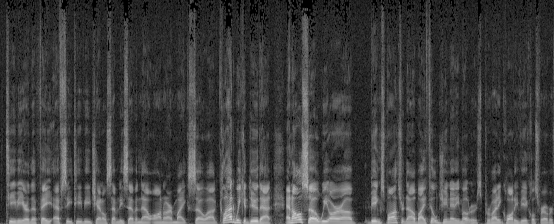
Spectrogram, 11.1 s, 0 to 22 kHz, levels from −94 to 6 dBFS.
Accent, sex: American, male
